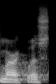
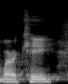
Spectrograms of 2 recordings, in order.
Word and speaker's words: Marquis: You don't find anything out if you don't try it, but Don Marquis, pronounced Marquis, not Marquis, an ignoramus is a guy who doesn't know something that you yourself just found out, and it's true.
